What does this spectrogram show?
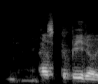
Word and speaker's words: Escobedo: I'm pronouncing that right. Escobedo, yes. Escobedo, okay.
